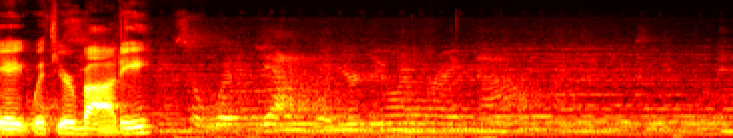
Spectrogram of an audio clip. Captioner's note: speaking faintly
